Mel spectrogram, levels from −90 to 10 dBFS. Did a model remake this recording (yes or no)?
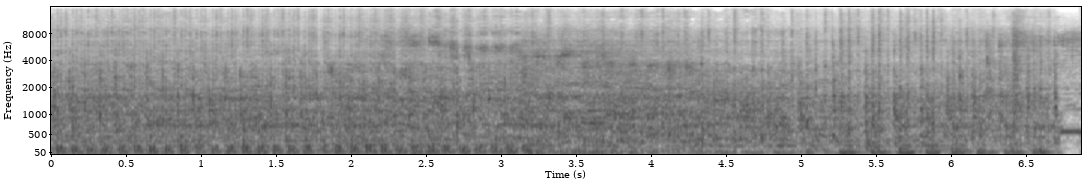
yes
